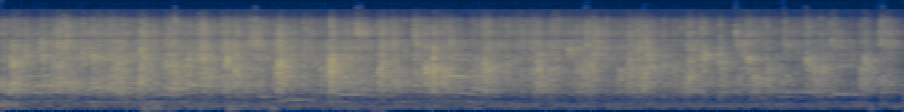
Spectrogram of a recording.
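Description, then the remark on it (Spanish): An audience claps steadily in strong applause to God, a dense wash of many hands filling the whole clip at an even, sustained loudness with no break. “Fuerte el aplauso al que vive y reina.”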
